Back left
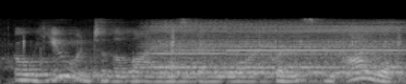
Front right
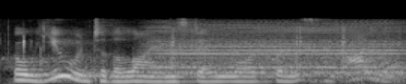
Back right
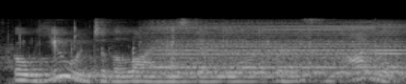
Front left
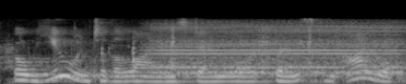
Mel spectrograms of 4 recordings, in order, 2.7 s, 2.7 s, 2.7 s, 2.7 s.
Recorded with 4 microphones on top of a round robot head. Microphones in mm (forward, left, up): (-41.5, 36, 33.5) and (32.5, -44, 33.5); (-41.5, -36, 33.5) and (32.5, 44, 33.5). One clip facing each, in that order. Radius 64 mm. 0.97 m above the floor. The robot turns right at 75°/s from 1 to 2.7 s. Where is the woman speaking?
20° right, 0.9 m; by 2.6 s 100° left, 0.9 m.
